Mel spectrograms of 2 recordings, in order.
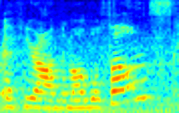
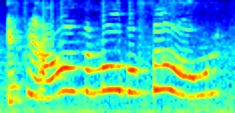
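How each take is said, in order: First: Said in the usual way. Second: Put-on very high, loud old-lady voice; mock yourself as an old woman, pitched way up and held high; exaggerated shrieky old woman impression. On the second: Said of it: "I sound like an old woman".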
